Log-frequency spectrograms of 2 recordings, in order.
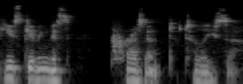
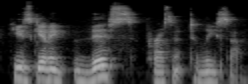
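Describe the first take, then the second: First: The stress is on present. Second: The stress is on this.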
